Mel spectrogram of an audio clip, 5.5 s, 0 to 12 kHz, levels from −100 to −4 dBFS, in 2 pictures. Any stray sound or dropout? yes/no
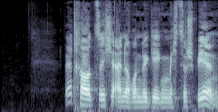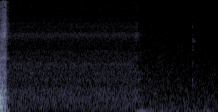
no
